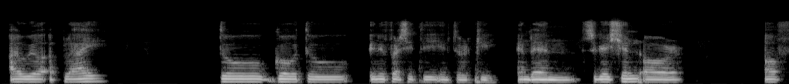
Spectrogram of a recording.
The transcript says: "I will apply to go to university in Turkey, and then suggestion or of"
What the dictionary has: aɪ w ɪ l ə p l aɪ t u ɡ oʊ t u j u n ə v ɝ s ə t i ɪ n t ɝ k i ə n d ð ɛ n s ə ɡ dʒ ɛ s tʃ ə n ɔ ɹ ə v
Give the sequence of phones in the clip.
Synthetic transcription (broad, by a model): aɪ w ɪ l ə p l aɪ t u ɡ oʊ t u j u n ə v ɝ s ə t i ɪ n t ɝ k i ə n d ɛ n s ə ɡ ɛ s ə n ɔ ɹ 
